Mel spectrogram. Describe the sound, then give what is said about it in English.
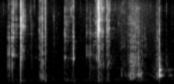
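Pringles potato chips crunch as they are bitten and chewed, a faint series of crisp, irregular cracks and crunches spread across a few seconds. “It's hard to eat half of a Pringle, by the way. Ever notice that?”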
